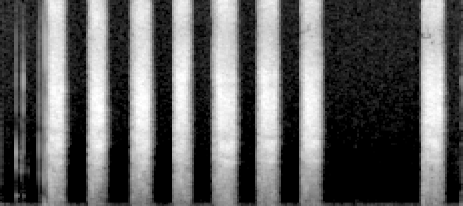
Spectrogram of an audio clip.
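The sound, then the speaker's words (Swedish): A bottle of eau de parfum spritzes seven times in quick, even succession, each a short airy hiss, then after a brief pause gives one final spray. Fairly loud, with no talking. “För du bara sprayar bara på nacken?”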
